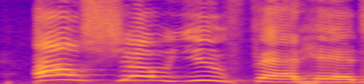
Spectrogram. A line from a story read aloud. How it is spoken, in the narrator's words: yells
